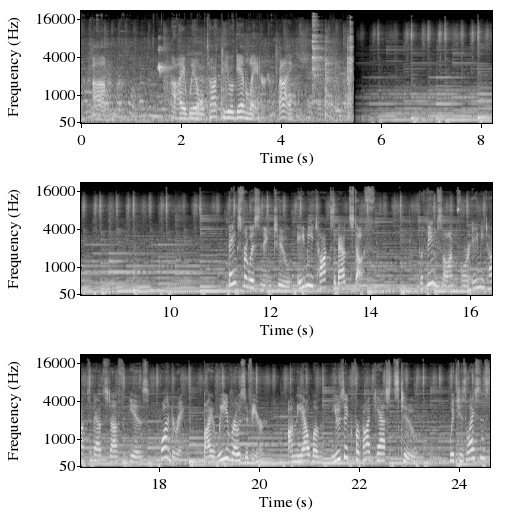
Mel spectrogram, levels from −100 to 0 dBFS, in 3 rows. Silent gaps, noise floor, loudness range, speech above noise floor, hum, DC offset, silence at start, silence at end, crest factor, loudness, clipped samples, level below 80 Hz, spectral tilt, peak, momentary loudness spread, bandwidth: none; -38 dBFS; 7 LU; 23 dB; none; under 0.1%; 0 s; 0 s; 16 dB; -16 LUFS; under 0.1%; -36 dBFS; -5 dB/octave; 0 dBFS; 11 LU; 19.5 kHz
